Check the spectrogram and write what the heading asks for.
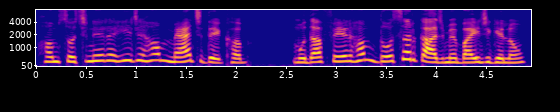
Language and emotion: Maithili, sad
